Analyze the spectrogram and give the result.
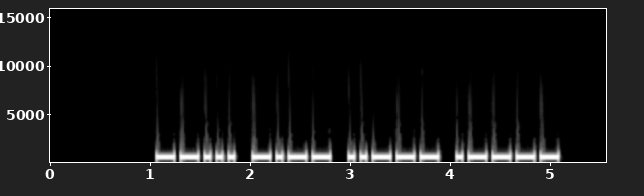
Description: Morse code, heard as a keyed tone, about 20 wpm, 700 Hz. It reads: 7Y21
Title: Four Letter-Number Combinations - 20wpm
